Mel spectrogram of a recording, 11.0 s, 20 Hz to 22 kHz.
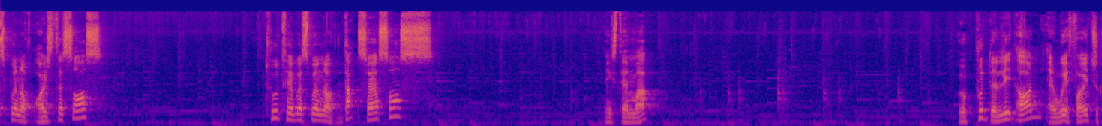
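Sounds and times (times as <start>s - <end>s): spatula stirring vegetables in liquid: 4.4s - 9.6s.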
